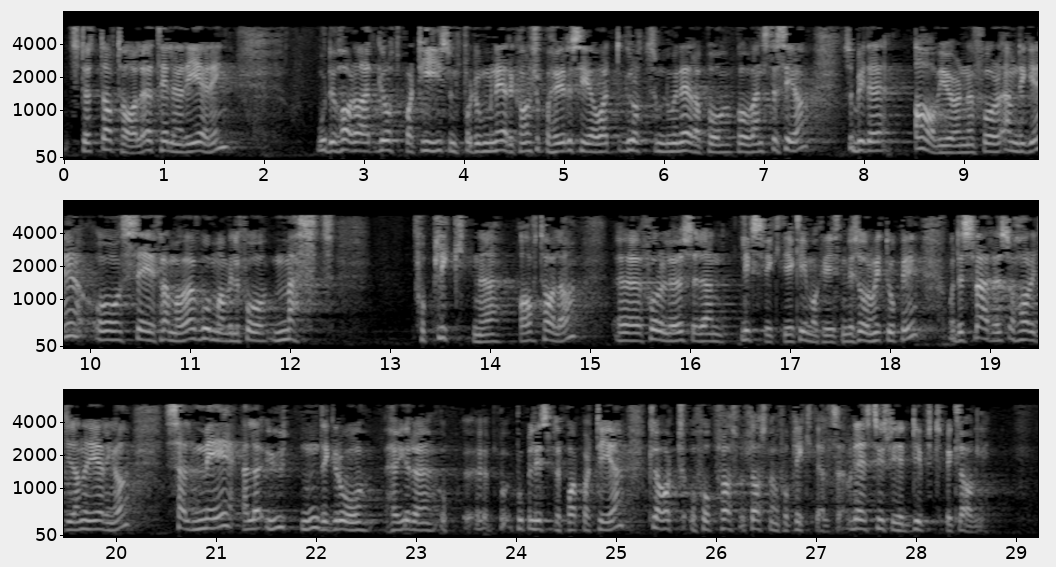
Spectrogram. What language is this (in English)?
Norwegian Bokmål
